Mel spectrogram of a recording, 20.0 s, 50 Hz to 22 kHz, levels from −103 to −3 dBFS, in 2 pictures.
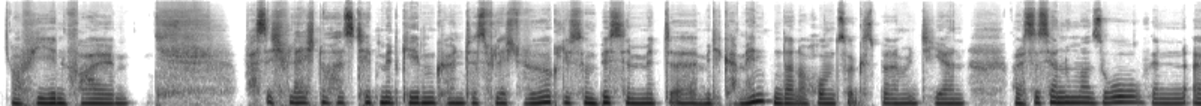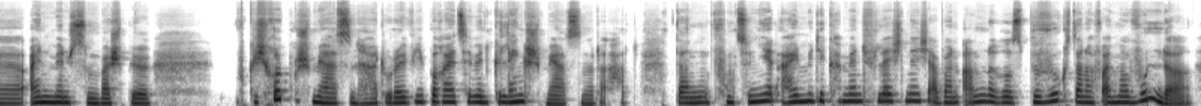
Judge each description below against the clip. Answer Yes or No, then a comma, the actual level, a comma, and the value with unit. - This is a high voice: Yes, high, 195 Hz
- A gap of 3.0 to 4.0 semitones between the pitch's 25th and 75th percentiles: Yes, average, 3.5 semitones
